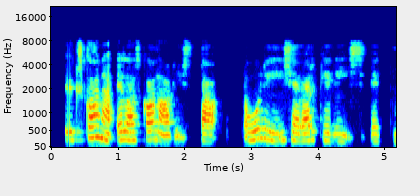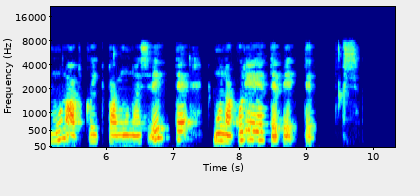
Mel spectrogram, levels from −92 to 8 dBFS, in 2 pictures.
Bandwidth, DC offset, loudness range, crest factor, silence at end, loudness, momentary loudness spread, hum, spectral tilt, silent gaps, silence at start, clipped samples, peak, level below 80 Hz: 8.2 kHz; under 0.1%; 4 LU; 18 dB; 0.6 s; -19 LUFS; 16 LU; none; -4 dB/octave; 2.16-2.25 s, 2.57-2.87 s, 4.74-4.79 s, 5.00-5.09 s, 5.99-6.04 s, 7.46-7.54 s, 8.88-8.98 s, 9.21-9.44 s; 0.2 s; under 0.1%; -2 dBFS; -66 dBFS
